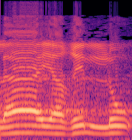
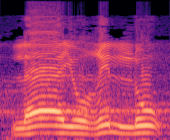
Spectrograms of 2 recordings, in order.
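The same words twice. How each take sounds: First: لا يغل with a on the ya, "la yaghillu"; fatha on the ya. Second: لا يغل with u on the ya, "la yughillu"; damma on the ya. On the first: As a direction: say لا يغل as "ya-ghillu". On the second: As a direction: say لا يغل as "yu-ghillu", drawn out slowly. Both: Shown as a demonstration. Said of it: "ضم الياء وبفتحها".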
